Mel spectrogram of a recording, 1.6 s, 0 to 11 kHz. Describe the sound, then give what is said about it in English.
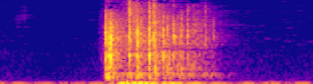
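Dice are rolled for a game, clattering across a hard surface in one quick, bright rattling burst of about half a second, tumbling and clicking before stopping abruptly on a 12. No one speaks over it. “I rolled a 12.”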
